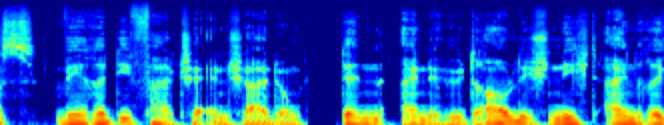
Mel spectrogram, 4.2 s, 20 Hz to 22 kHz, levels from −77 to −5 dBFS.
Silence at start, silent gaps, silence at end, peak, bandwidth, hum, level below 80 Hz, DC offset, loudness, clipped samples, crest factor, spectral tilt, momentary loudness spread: 0 s; 1.93-2.10 s; 0 s; -6 dBFS; 18.5 kHz; none; -30 dBFS; under 0.1%; -23 LUFS; under 0.1%; 16 dB; -6.5 dB/octave; 6 LU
